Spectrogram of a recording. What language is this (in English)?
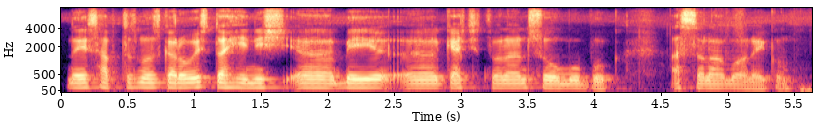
Kashmiri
